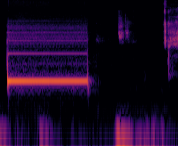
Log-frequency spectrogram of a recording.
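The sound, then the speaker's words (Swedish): Telephone tones while placing a call: a steady electronic tone holds for about a second, followed after a short gap by two briefer tonal bursts. “Jag tänkte ringa upp Kid och kolla det här testet på honom, så får vi se.”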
